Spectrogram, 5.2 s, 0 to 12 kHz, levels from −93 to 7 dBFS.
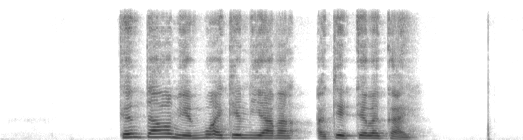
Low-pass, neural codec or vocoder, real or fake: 10.8 kHz; codec, 24 kHz, 1 kbps, SNAC; fake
